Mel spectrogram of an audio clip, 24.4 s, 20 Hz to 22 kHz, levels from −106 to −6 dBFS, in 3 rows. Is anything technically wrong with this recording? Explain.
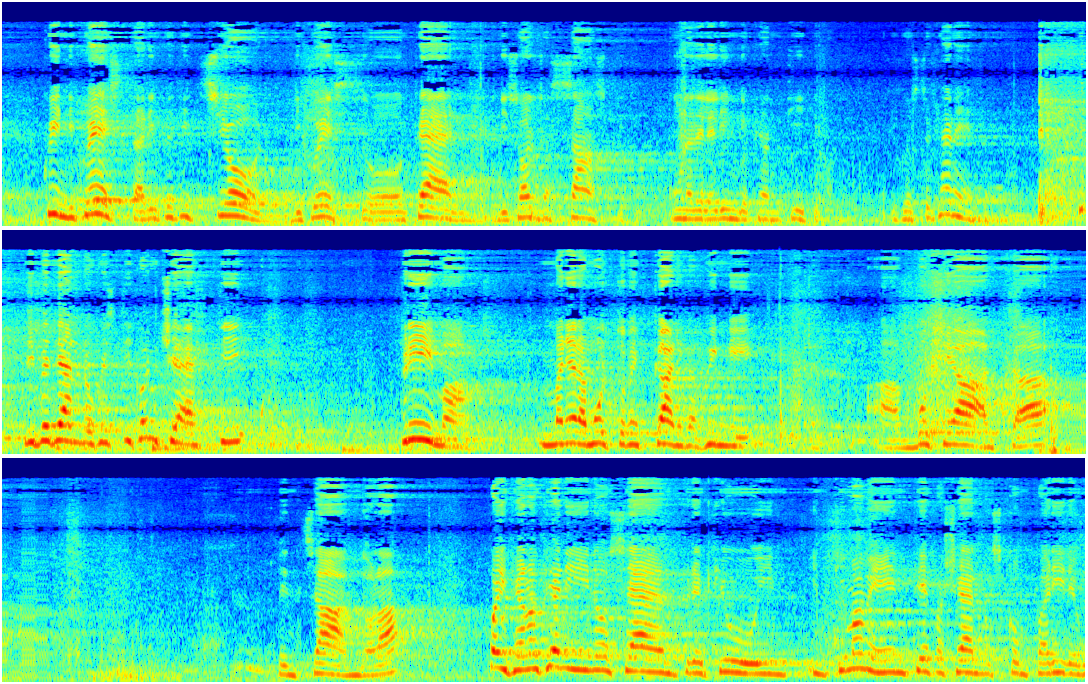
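Yes. From 16.12 to 16.6 s the audio turns into a rigid, metallic buzz at 50 Hz that tracks the original sound only loosely. This is robotic sound from repeated short buffers, likely caused by new audio arriving too late: the playback software fills each gap by looping the most recent 20 ms chunk, which sets the 50 Hz repetition rate. Roughly seven-tenths of this stretch is repeated material, so the real audio underneath is largely skipped.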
